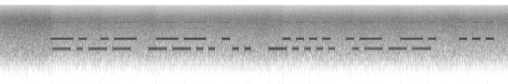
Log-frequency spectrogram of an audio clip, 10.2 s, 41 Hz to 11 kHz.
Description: Morse code, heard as two keyed tones, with radio static. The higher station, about 9 wpm, 830 Hz: NAME HANS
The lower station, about 10 wpm, 430 Hz: YZI6J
